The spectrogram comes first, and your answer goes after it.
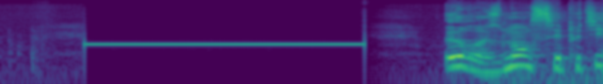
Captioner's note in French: biiiiiip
